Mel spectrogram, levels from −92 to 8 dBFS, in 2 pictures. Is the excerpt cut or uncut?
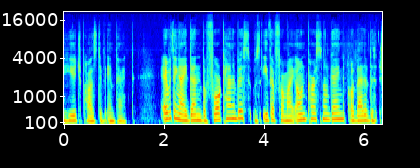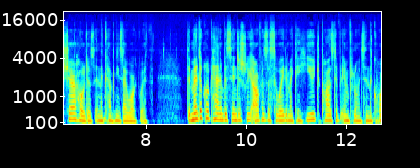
uncut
